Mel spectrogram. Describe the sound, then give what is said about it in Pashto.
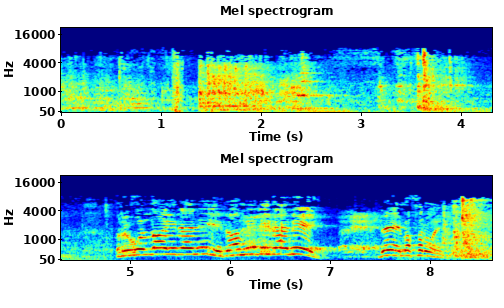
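A guard opens the heavy iron door of a prison in Herat, with a grating slide and a few sharp metallic knocks, followed by a man's voice calling out. “د هرات د زندان یو ساتونکی د دغه محبس اوسپنیزه دروازه خلاصوي”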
